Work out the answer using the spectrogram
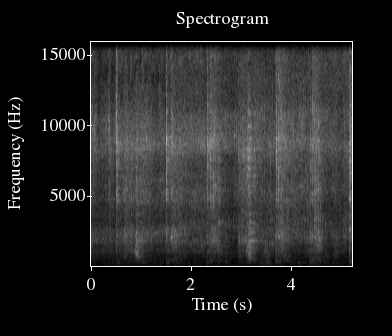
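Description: Chicken and masala sizzling in a metal kadhai while a spoon stirs and scrapes through it, a stroke every half second to a second over a steady frying hiss. This is the dry-frying (bhuna) stage, before water is added.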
